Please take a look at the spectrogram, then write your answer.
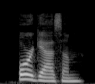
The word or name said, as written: orgasm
